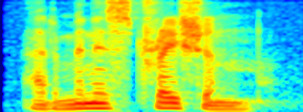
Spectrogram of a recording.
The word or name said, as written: administration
